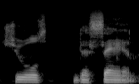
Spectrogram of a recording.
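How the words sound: The name is given a European, French-style pronunciation. "you're in Europe, you're going to call him"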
